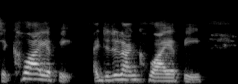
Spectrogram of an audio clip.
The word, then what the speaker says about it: Calliope: I always want to call her Calliope, but I know that's not how you pronounce it. Calliope.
